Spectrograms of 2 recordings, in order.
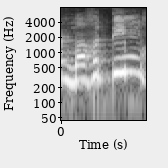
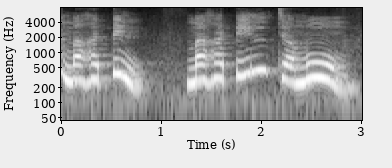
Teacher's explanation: তো চ বর্গের আগে হচ্ছে অনুস্বারটা বসেছে, তার মানে অনুস্বারের জায়গায় চ বর্গের অনুনাসিক ধ্বনির অর্ধ উচ্চারণ হবে। এখন চ বর্গের অনুনাসিক ধ্বনি কী ছিল?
